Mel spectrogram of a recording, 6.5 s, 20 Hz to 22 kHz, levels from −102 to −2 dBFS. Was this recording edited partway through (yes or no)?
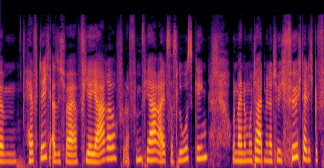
no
